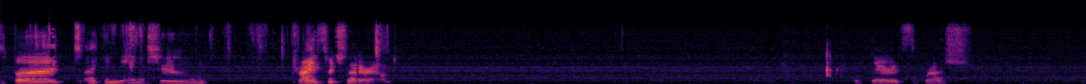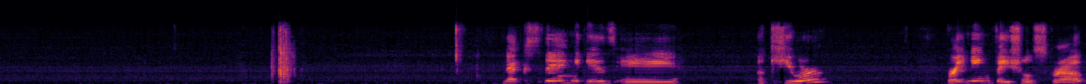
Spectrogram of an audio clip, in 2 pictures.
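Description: A young woman talks calmly and closely into a microphone, with pauses.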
